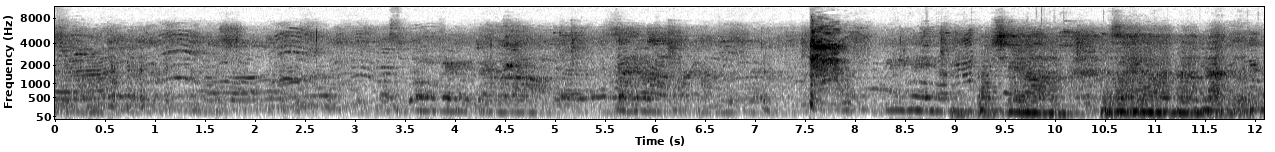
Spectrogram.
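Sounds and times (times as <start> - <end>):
faint voices: 0.0 - 12.0
sharp cough: 7.5 - 8.0.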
